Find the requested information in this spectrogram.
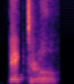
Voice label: "pectoral", Indian; Dictionary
